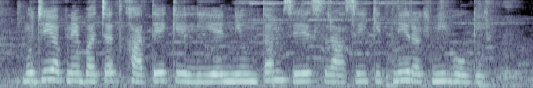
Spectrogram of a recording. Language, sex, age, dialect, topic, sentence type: Hindi, female, 18-24, Marwari Dhudhari, banking, question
